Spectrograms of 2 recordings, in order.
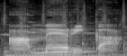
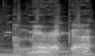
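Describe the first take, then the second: First: Each A is pronounced as an open ah. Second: The A vowels have English vowel sounds. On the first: "those A's are going to say ah ah" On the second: "in English, we would say"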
